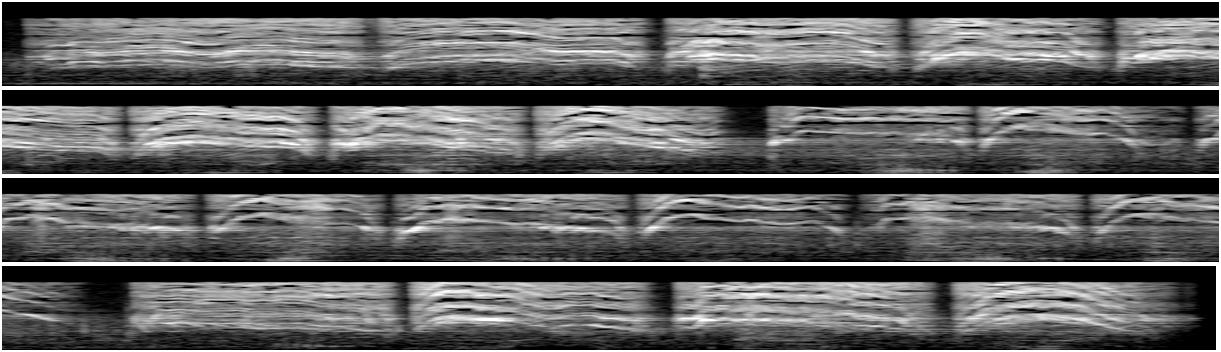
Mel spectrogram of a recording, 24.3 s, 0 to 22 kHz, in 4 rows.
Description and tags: Steel String Waxing
Recording of a polishing, using a wax for steel, procedure, which was performed on an electric guitar.
The recording took place inside a typical room in Thessaloniki, Greece.
Recording Technique : M/S, placed 20cm away from the guitar fretboard, with 0 degrees angle, with respect the vertical orientation.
